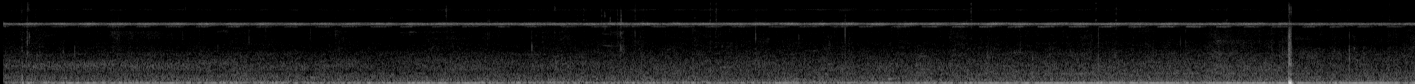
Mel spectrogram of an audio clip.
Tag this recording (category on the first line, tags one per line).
Soundscapes > Nature
ambience
cicada
cricket
field-recording
nature
night
spring
summer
